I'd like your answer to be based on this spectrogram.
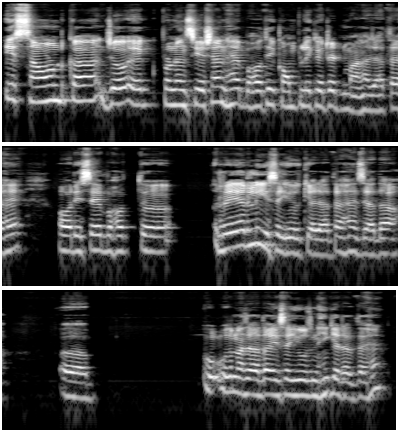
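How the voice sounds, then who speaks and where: A man teaching English pronunciation, explaining step by step and slowly sounding out example words. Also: high voice, fairly bright tone. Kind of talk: lecture on phonetics.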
